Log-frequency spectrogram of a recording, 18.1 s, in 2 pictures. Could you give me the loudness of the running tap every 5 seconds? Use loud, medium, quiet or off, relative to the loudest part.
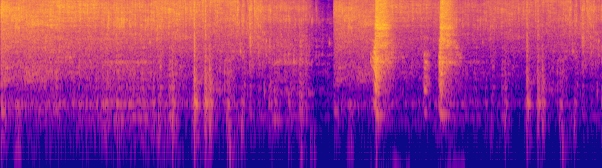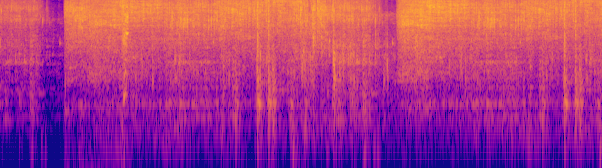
loud, medium, loud, loud.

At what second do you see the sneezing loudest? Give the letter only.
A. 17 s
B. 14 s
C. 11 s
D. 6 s
D.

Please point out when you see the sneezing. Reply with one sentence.
You can hear the sneezing from 5.5 to 6.9 s and from 10.2 to 11.1 s.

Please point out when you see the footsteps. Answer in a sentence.
The footsteps can be heard from 10.4 to 18.0 s.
